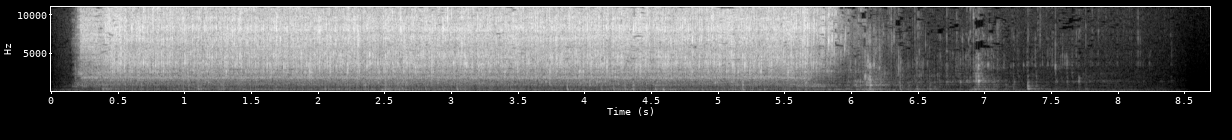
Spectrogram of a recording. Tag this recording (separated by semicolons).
squeaky; sink; water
